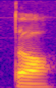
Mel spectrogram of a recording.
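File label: "dao", Mandarin Chinese, neutral tone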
